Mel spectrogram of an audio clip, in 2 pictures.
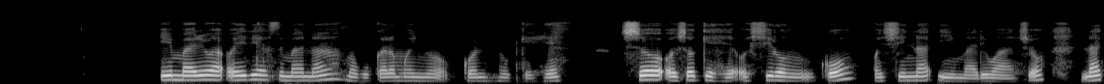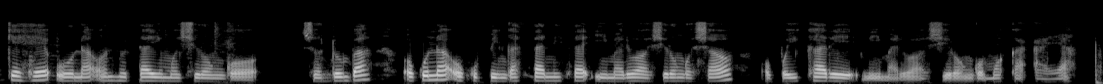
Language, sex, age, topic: Oshiwambo, female, 18-24, finance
